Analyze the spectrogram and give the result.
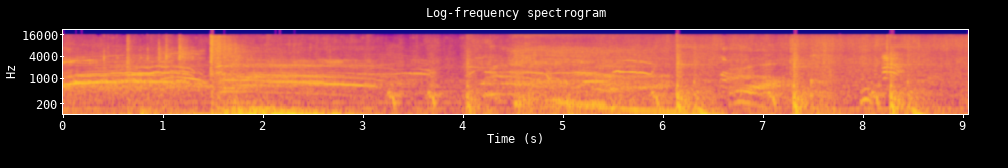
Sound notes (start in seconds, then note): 1.8 roars; 4.2 screams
